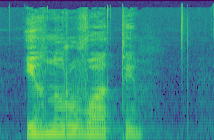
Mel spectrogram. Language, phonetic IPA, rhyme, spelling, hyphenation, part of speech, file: Ukrainian, [iɦnɔrʊˈʋate], -ate, ігнорувати, ігно‧ру‧ва‧ти, verb, Uk-ігнорувати.ogg
- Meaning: to ignore, to disregard (deliberately pay no attention to)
